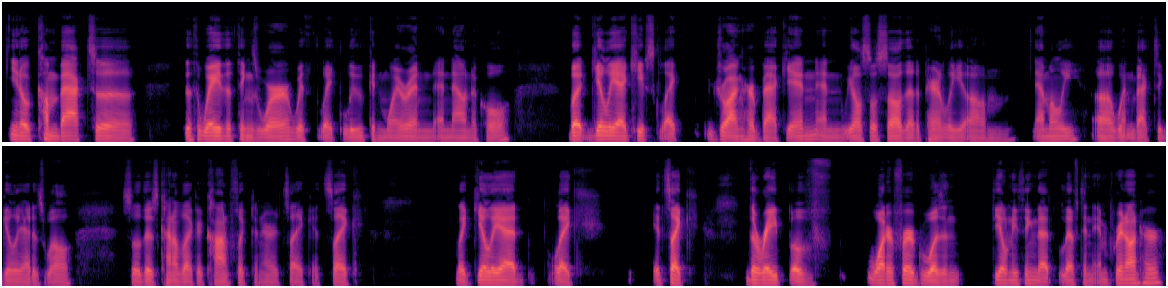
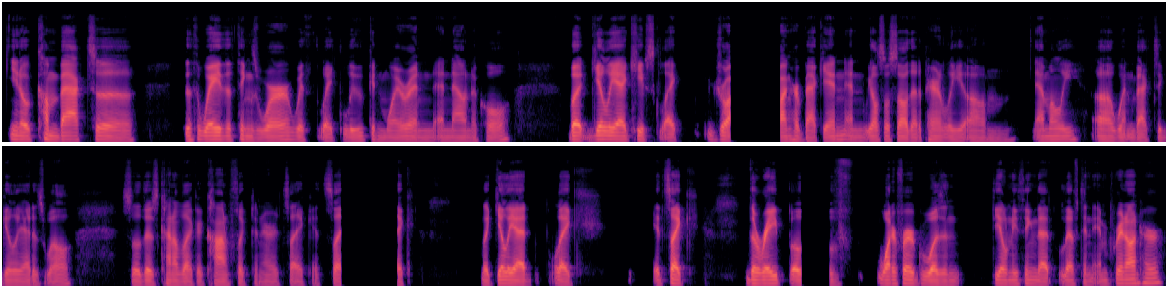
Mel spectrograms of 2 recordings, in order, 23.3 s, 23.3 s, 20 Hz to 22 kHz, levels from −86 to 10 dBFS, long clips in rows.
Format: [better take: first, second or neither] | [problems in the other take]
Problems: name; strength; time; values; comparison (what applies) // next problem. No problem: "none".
first | audio freezing; at 7.5 s for 0.5 s, at 15 s for 0.5 s and at 20 s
